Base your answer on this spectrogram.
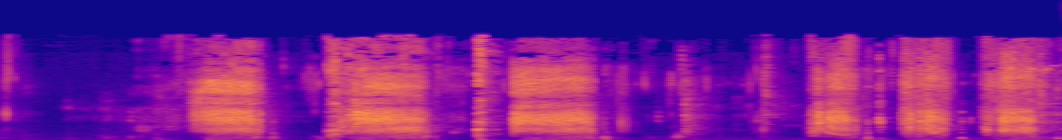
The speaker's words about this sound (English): Ew, I don't like the mate sound at all. Mm-mm. No, man, that's just That was really loud.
